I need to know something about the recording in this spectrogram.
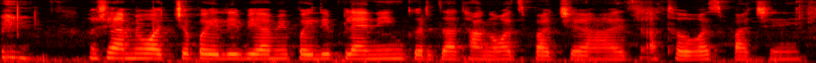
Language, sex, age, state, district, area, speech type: Goan Konkani, female, 30-45, Goa, Quepem, rural, spontaneous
